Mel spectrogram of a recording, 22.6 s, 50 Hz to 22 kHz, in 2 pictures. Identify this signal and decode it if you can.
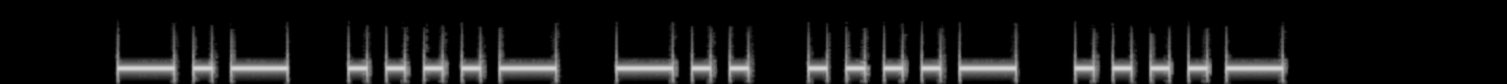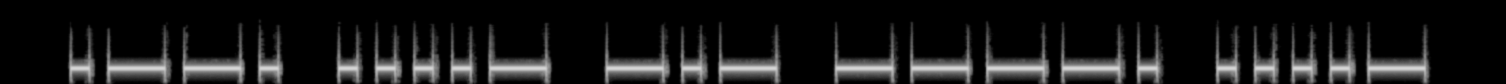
Morse code, heard as a keyed tone, about 8 wpm, 800 Hz. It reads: K4D44 P4K94
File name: LEZIONI / 8 YJ45 / 8 YJ4 8wpm 3246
